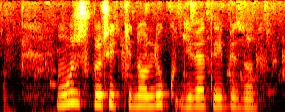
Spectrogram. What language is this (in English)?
Russian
